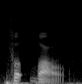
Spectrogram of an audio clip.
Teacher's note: because T it came after vowel sounds, so that's why it can be glottalized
